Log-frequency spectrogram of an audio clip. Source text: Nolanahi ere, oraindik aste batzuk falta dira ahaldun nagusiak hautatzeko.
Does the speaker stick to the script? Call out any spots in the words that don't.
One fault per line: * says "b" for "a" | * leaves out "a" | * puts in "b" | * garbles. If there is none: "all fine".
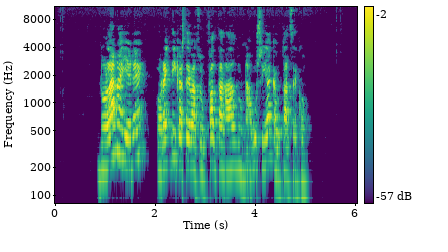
* leaves out "dira"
